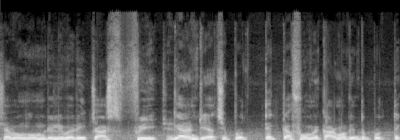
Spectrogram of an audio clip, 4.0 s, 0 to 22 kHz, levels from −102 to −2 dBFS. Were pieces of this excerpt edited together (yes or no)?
yes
